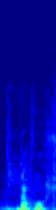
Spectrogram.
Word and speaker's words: Davos: O sea, así que es ¿Cómo es de la localidad donde se hizo el meeting? Davos. Muy bien.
